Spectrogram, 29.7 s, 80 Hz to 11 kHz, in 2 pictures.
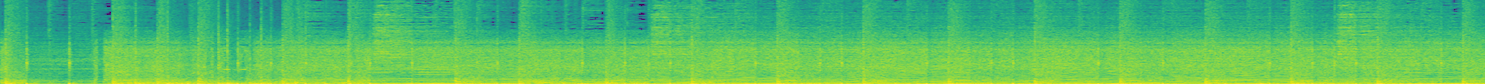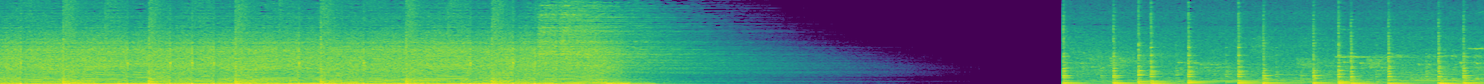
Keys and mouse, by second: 0.1 click, 9.3-10.1 middle drag, 10.7-11.8 middle drag, 17.3 click, 21.8 g, 24.6-25.2 middle drag, 25.7-26.6 middle drag, 26.9 middle click.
